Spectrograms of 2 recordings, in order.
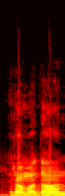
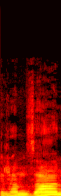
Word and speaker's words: Ramadan: Ramadan Mubarak, Ramzan Mubarak, Ramazan Mubarak. These are all perfectly acceptable ways of giving someone, celebrating this time of great generosity. Of course, it all depends on how you pronounce the Arabic ta.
